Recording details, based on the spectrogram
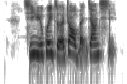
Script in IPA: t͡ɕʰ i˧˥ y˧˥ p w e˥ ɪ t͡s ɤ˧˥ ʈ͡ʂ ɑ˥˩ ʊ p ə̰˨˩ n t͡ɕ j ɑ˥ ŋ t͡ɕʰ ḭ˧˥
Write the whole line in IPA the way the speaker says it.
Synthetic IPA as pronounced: t͡ɕʰ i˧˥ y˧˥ k w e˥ ɪ t͡s ɤ˧˥ ʈ͡ʂ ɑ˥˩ ʊ p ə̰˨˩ n t͡ɕ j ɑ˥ ŋ t͡ɕʰ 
